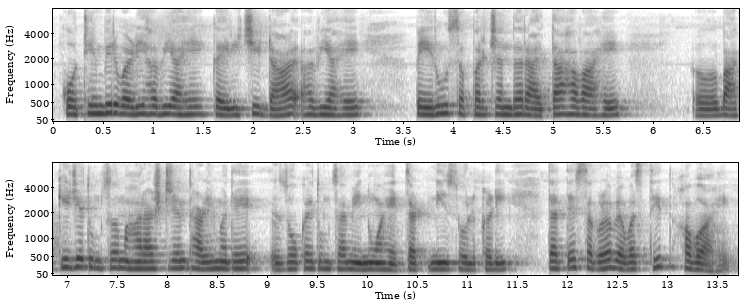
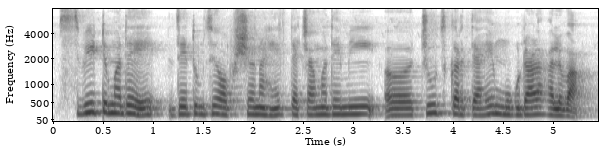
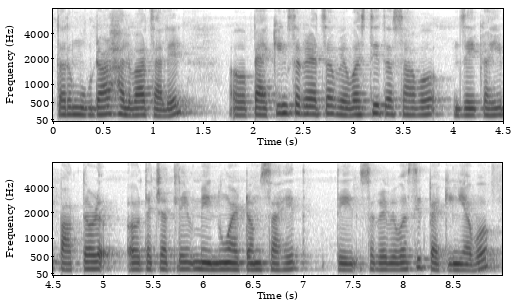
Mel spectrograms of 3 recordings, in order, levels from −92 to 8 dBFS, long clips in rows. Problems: constant background noise, echo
